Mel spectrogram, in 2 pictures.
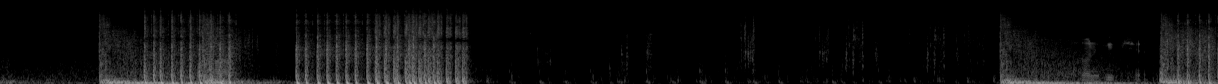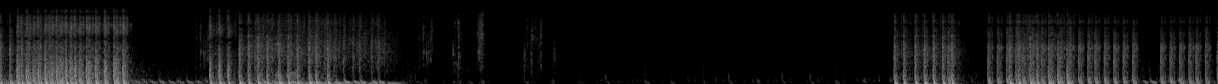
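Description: Rapid gunfire bursts loudly in quick volleys.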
